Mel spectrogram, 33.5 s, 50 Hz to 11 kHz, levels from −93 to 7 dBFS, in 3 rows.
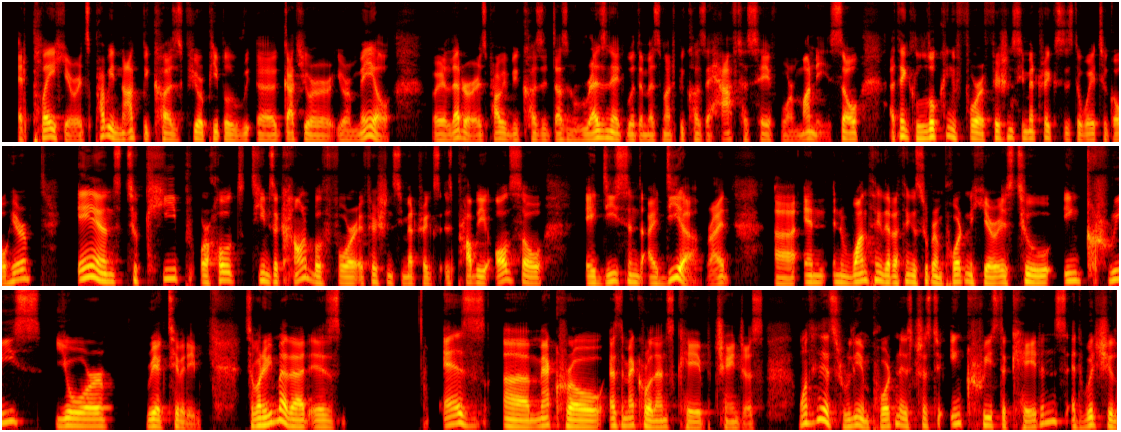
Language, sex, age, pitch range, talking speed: English, male, 30-49, 100-130 Hz, 195 wpm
